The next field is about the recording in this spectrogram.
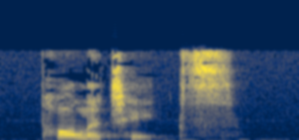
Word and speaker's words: politics: And now the irregular past tense sat, got, said, could, began and now the word stress used bachelors, conversation, politics. The stress in this word is different to the word political. In politics, the stress is on the first syllable.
